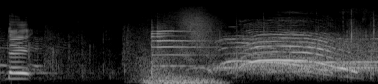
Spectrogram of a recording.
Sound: board dings; audience cheering

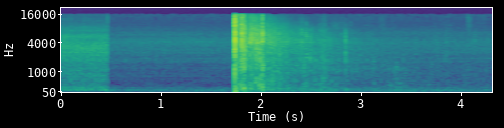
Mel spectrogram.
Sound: explosive boom

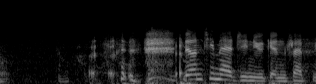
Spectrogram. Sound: both chuckling

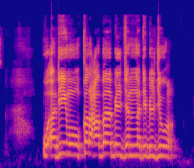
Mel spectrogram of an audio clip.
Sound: arabic

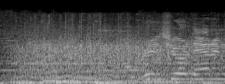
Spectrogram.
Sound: ambient music; audience applause

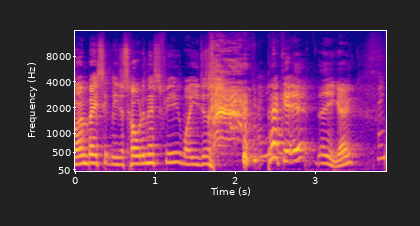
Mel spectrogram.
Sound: wheezing laugh

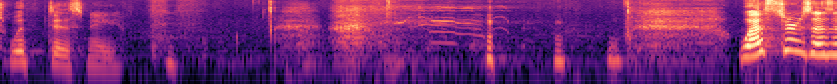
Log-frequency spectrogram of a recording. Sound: laughing

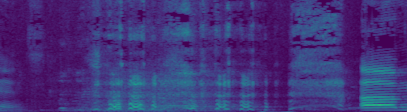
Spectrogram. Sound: laughter

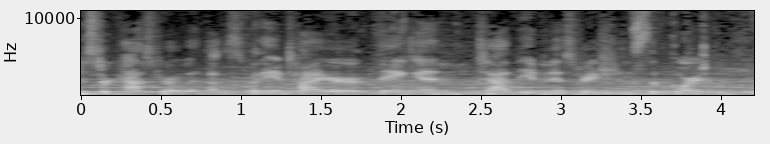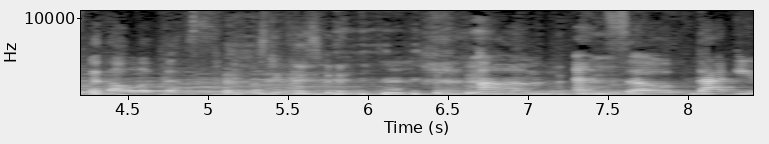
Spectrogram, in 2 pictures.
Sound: laughter

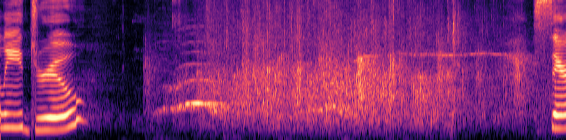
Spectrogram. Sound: sound of applause from audience

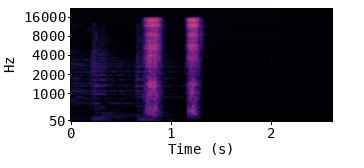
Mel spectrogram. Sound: snif, snif

